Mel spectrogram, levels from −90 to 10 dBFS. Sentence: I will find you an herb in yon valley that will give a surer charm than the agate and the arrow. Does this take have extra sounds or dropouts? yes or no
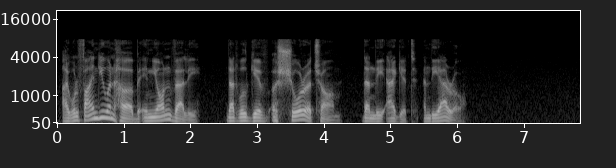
no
